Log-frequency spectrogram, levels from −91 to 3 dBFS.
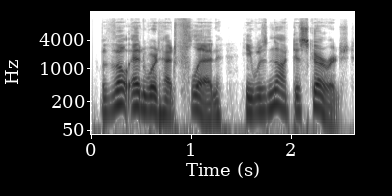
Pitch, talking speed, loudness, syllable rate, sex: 125 Hz, 205 wpm, -17 LUFS, 5.7 syllables/s, male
